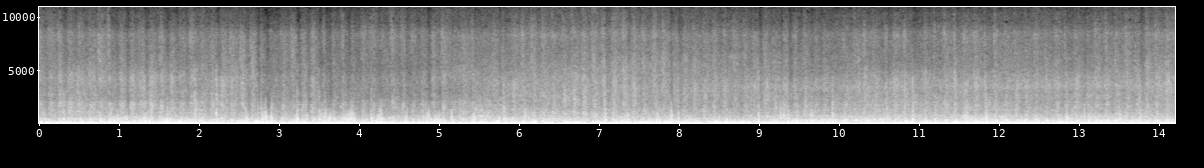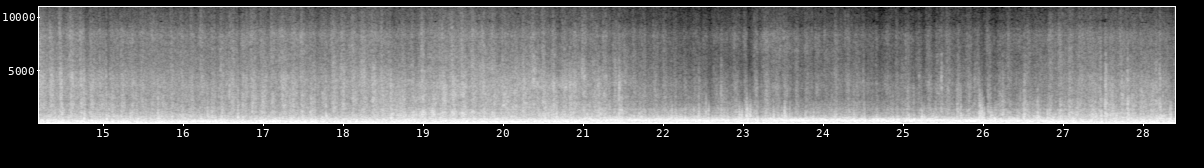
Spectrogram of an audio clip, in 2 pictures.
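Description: Train passenger carriage running along the track: a steady rumble of wheels on rail with the clickety-clack of rail joints, heard from inside the carriage.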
